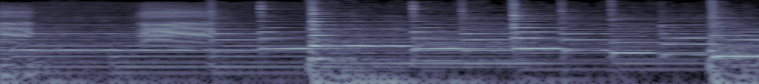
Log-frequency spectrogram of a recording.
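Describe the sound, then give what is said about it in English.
A raven caws harshly a couple of times near the start, loud, over sustained musical tones that continue with soft struck notes afterward. “The raven speaks French. She soars through the midnight sky.”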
